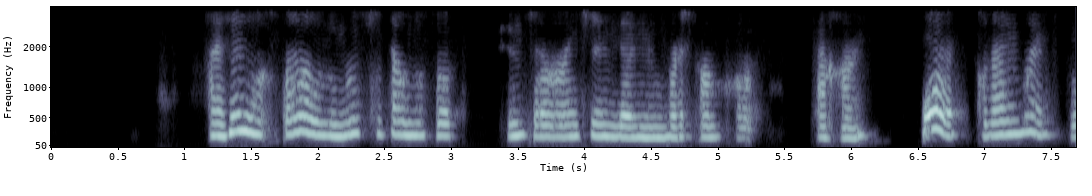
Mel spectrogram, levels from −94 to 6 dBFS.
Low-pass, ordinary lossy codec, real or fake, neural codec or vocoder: 3.6 kHz; none; fake; codec, 16 kHz, 1 kbps, FreqCodec, smaller model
